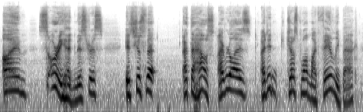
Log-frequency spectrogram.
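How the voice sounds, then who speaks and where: A man's voice: high voice, lively intonation, measured pace, pitched above the performer's own voice, heavily acted. A man voicing an earnest, dutiful young princess witch from a video game, speaking formally and from the heart. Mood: apologetic, tender. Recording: clear background noise.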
